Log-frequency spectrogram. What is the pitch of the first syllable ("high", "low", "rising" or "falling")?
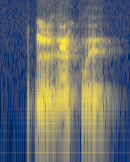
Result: falling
